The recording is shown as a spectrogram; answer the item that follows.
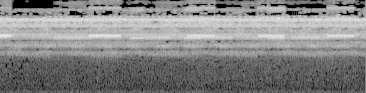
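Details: Crickets in a misty, foggy field: a dense, steady high chirring chorus with brighter pulsed trills rising and fading about once a second, layered over a continuous hiss.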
